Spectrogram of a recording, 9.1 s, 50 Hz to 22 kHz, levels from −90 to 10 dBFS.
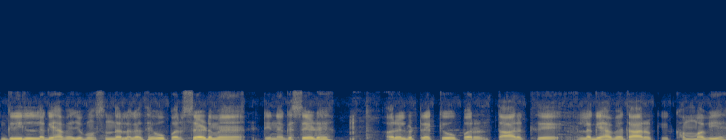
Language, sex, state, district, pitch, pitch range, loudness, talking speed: Chhattisgarhi, male, Chhattisgarh, Rajnandgaon, 115 Hz, 110-120 Hz, -20 LUFS, 185 wpm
